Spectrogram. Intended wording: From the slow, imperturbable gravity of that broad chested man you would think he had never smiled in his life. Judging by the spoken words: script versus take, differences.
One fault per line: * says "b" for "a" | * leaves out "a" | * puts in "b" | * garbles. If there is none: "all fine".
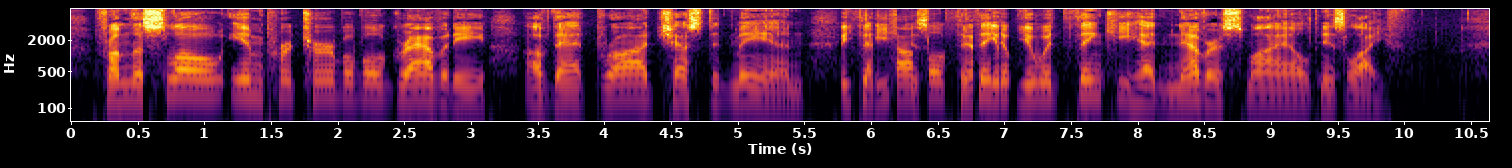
* garbles
* leaves out "in"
